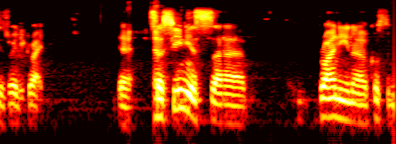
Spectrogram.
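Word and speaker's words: Scenius: and is it pronounced Senius? As in, yes, I knew you were going to ask about Senius.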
